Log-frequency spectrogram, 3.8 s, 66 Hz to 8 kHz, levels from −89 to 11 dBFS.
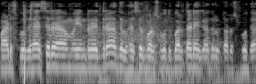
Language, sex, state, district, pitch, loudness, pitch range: Kannada, male, Karnataka, Dharwad, 160 Hz, -15 LUFS, 155-165 Hz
